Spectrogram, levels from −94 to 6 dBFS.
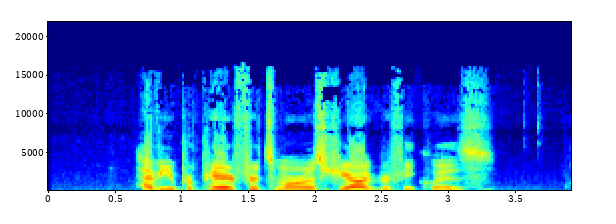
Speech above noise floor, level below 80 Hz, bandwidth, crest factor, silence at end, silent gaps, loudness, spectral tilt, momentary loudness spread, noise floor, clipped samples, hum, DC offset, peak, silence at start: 45 dB; -60 dBFS; 16.5 kHz; 20 dB; 0.6 s; none; -21 LUFS; -3.5 dB/octave; 14 LU; -66 dBFS; under 0.1%; none; under 0.1%; -4 dBFS; 0.7 s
